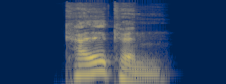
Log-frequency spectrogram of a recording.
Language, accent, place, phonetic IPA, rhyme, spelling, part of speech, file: German, Germany, Berlin, [ˈkalkn̩], -alkn̩, Kalken, noun, De-Kalken.ogg
- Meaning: dative plural of Kalk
